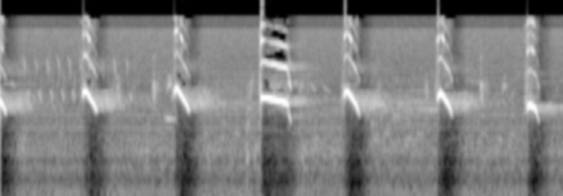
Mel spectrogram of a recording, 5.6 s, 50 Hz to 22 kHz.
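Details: Osprey at a nest in Charlo, Montana, recorded 7 September 2023 at 09:42 by a live nest camera: loud, clear whistled notes sliding downward, repeated about once a second, six in all, over a faint steady background hum.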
